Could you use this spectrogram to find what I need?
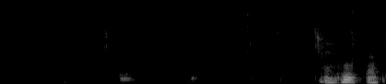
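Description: A small plastic casing clicks softly as it is pried with a pin.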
